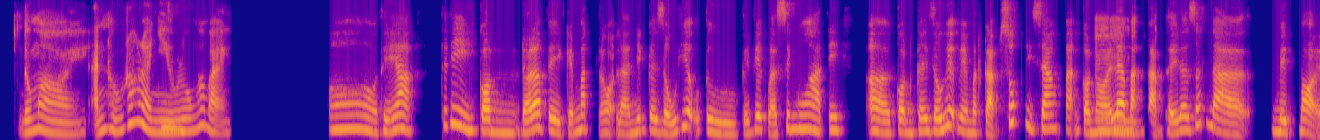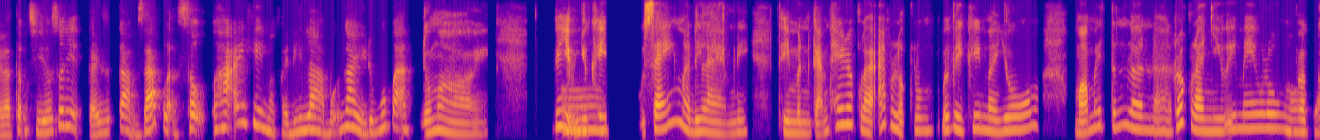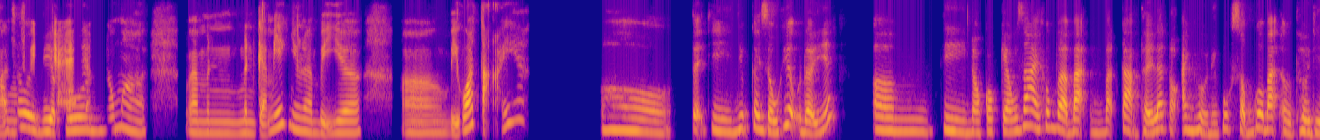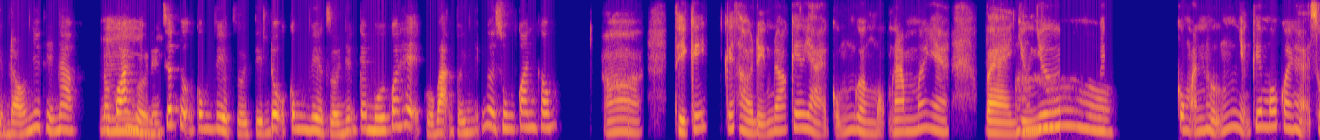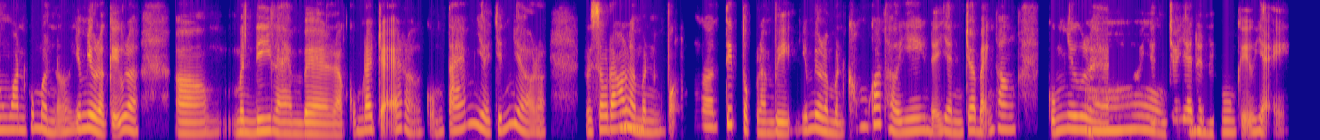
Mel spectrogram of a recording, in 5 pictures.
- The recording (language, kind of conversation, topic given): Vietnamese, podcast, Bạn nhận ra mình sắp kiệt sức vì công việc sớm nhất bằng cách nào?
- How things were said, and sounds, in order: tapping; other background noise; unintelligible speech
